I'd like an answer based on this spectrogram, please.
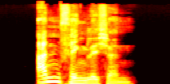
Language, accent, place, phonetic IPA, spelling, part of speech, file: German, Germany, Berlin, [ˈanfɛŋlɪçn̩], anfänglichen, adjective, De-anfänglichen.ogg
- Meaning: inflection of anfänglich: 1. strong genitive masculine/neuter singular 2. weak/mixed genitive/dative all-gender singular 3. strong/weak/mixed accusative masculine singular 4. strong dative plural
